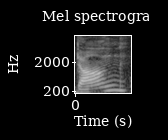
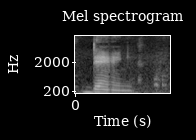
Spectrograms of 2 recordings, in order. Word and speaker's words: dang: So instead of dong, it's dang. Dang.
